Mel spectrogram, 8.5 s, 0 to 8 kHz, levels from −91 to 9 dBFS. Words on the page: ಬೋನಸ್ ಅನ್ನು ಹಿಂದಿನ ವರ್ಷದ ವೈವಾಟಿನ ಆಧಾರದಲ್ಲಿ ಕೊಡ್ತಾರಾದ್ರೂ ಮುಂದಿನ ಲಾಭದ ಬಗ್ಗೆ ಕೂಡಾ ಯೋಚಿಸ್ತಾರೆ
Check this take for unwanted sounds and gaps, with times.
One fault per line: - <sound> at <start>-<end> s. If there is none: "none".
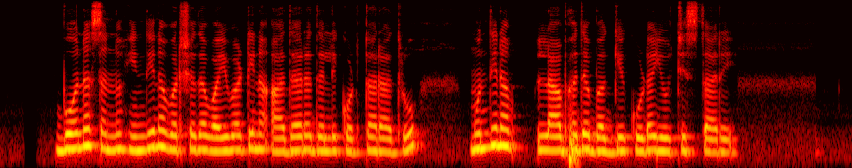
none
